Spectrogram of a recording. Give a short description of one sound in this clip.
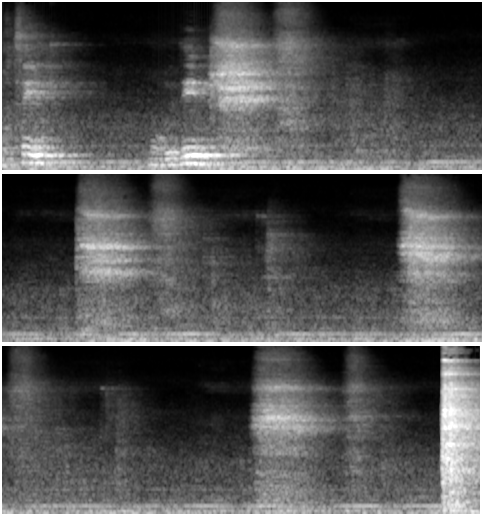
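A man exhales sharply with each pull.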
